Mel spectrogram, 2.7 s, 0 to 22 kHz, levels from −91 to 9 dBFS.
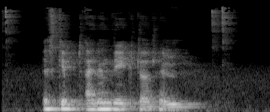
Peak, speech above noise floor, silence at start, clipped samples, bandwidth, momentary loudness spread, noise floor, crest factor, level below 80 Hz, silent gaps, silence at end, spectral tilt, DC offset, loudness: -2 dBFS; 33 dB; 0.45 s; under 0.1%; 15.5 kHz; 9 LU; -49 dBFS; 16 dB; -50 dBFS; none; 0.7 s; -9 dB/octave; under 0.1%; -18 LUFS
